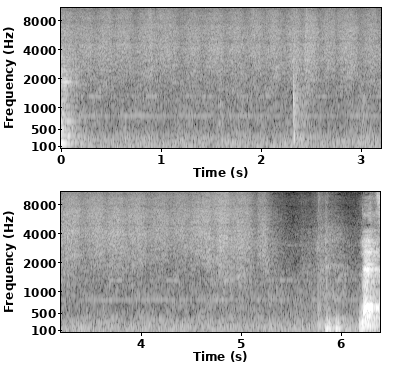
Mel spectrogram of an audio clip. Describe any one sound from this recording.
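A whiteboard eraser rubs across a board.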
